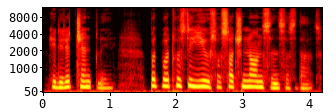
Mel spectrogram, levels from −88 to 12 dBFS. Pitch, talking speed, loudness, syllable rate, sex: 210 Hz, 200 wpm, -14 LUFS, 5.1 syllables/s, female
